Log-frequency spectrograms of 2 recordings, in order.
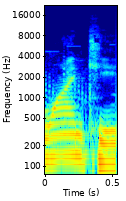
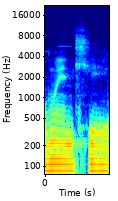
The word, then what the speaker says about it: wind key: key so I think it's actually supposed to be wine key because it winds up the um the machine and causes it to explode but I always just call it the wind key because it's spelled wind even though wind and wind are spelled the same uh so this is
